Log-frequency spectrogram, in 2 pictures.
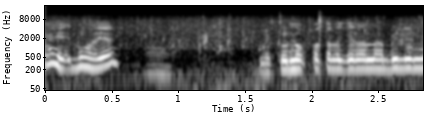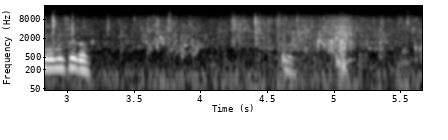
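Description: Water splashes as hands move through shallow muddy water.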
